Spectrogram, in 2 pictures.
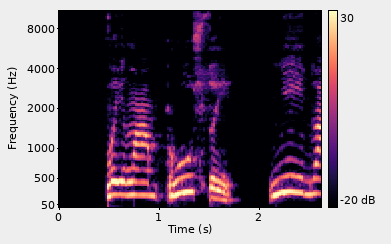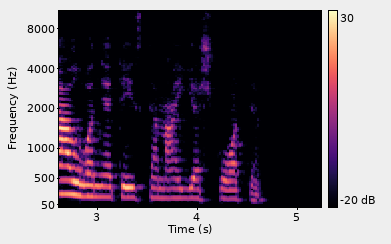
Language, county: Lithuanian, Kaunas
